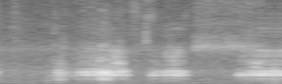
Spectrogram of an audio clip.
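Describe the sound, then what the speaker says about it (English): Several nasal duck quacks in quick succession, fairly close and loud, with no talking. "Chickens and ducks."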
